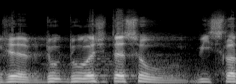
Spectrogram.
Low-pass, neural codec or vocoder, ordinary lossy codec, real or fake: 14.4 kHz; none; AAC, 96 kbps; real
